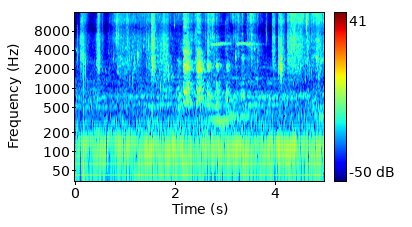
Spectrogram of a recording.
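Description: A sharp knock at the start, then a hen clucking about two seconds in, while water is poured from a pan onto clay plant pots.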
